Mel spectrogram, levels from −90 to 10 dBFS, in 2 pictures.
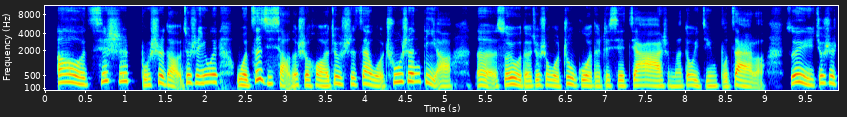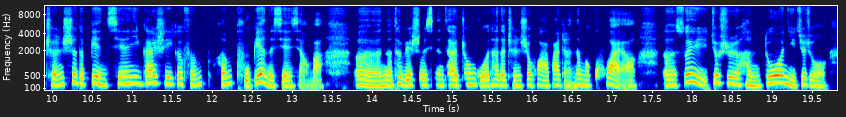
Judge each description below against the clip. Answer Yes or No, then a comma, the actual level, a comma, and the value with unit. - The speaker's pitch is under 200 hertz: Yes, high, 190 Hz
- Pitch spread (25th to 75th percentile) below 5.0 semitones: No, wide, 5.4 semitones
